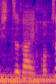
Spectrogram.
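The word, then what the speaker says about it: 膝蓋骨: で室外骨って読むん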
